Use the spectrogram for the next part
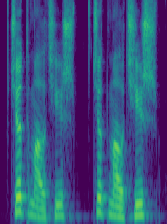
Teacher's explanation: очень часто мы вообще произносим «что» как «чё».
